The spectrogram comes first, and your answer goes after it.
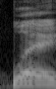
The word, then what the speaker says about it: Lei: Lei. Yeah. Why do you say horse, Ty? It's just an assemblage of limbs, faces, and whatnot. Cuz their name rhymes with nay.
